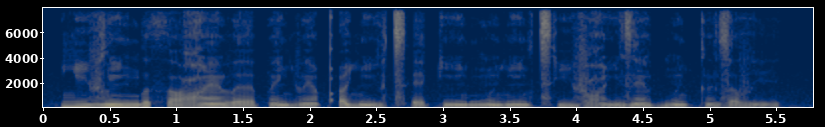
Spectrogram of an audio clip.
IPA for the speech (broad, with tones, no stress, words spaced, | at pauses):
ʎi˦vlĩ˦ŋʊ˦ θɒ˨ʕæ̃˦βɜ˨ pɛ̃˨ʎβɛ̃˨qʼʊ˦ ʎĩ˨vt͡sʼɛ˦ kĩ˦ʎŋũ˦ ʎĩ˦˨ʎt͡sʼi˦vʕĩ˨˦zɛ̃˦v bũ˦ʎkə̃˨ zʌ˦vɪ˨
